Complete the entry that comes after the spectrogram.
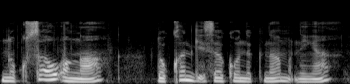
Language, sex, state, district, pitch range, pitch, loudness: Garo, male, Meghalaya, West Garo Hills, 140-195 Hz, 150 Hz, -16 LUFS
